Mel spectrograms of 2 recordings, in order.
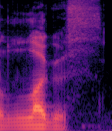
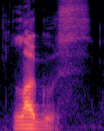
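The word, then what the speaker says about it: λόγος: so log goose yeah Lagos the accent is gonna be on first syllable here so logos logos all right so there's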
